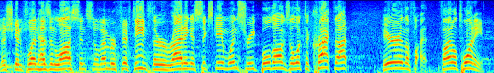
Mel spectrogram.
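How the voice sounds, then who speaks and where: A high-pitched man's raised, projected voice, fairly quick and monotone, over noticeable background noise. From Canada, Toronto, Ontario. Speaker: hockey play-by-play commentator. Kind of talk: live commentary.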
